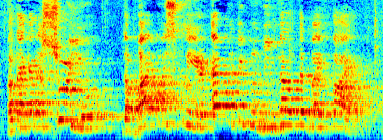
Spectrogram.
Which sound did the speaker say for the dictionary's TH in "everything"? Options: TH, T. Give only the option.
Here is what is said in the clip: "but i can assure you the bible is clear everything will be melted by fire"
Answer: T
